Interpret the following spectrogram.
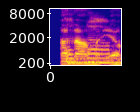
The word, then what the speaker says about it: अनामयम्: I'm sorry, atmayam. Yeah, when we memorize verses, that's what happens. You know, some other words sneaks into it. Padam gacchanty. Say tya. Yeah. Padam gacchanti Anāmayam.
